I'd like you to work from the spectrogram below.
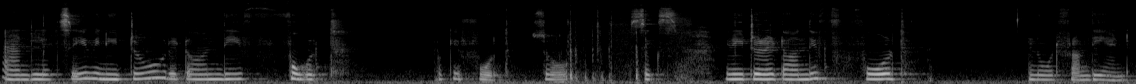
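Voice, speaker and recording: A woman's voice: on the high side, little pitch movement, slow pace, creaky, pauses often, dark tone, slight background noise. A woman thinking aloud as she works through a coding problem, hesitant and correcting herself as she goes. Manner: hesitant, tentative, self-correcting. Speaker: coding tutor.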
